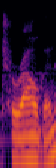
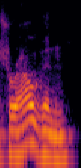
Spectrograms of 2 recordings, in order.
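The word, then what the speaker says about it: Traralgon: a a city called terralgon it's a very small city and tralgon a funny name it's spelt t-r-a-r-a-l-g-o-n trail quite difficult to trip off the tongue but it's actually an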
